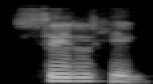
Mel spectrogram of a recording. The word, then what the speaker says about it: silhig: which is in Hiligaynon silhig silhig silhig The stress is on the first syllable, making the first E longer than the second E.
